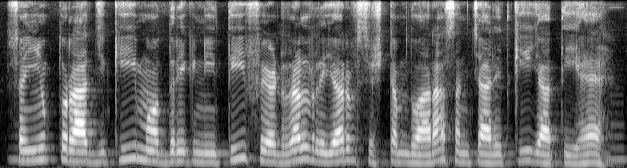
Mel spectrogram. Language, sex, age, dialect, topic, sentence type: Hindi, male, 41-45, Kanauji Braj Bhasha, banking, statement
